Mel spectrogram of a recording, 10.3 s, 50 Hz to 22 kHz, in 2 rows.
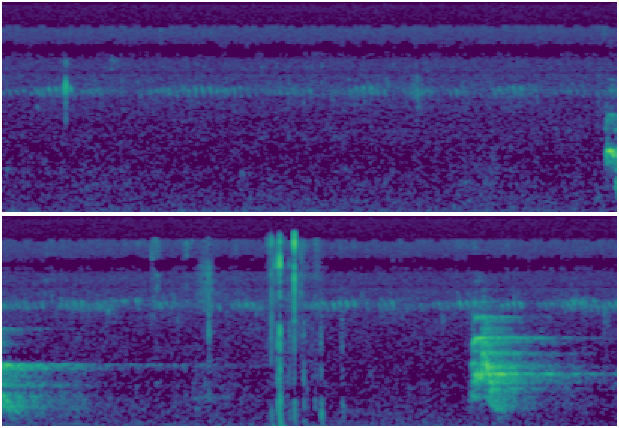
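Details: Mountain lion calling at 2:15 a.m. on June 7, 2024, on Houston Bros Trail in Arizona's Coconino National Forest. After quiet, two loud harsh cries come about four seconds apart. Each is rich in overtones and trails off downward, with a brief snap between them.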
